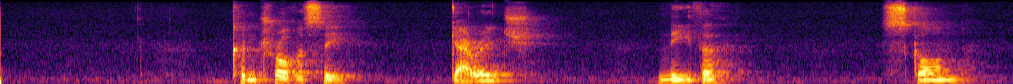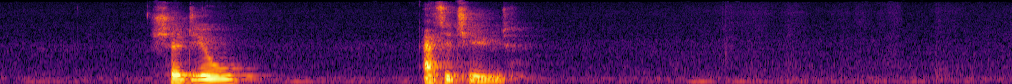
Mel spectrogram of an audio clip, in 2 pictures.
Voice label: horsham sussex male

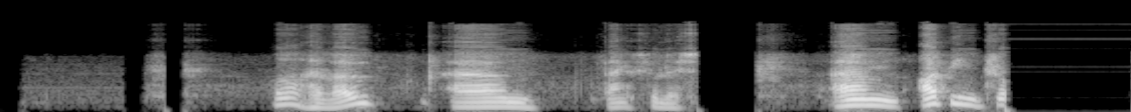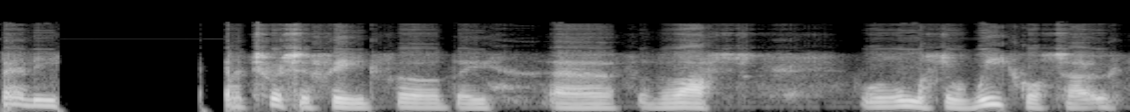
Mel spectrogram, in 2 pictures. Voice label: nokia bluetooth headset microphone test

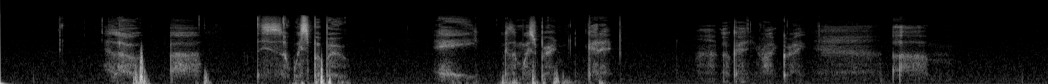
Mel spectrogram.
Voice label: whisper

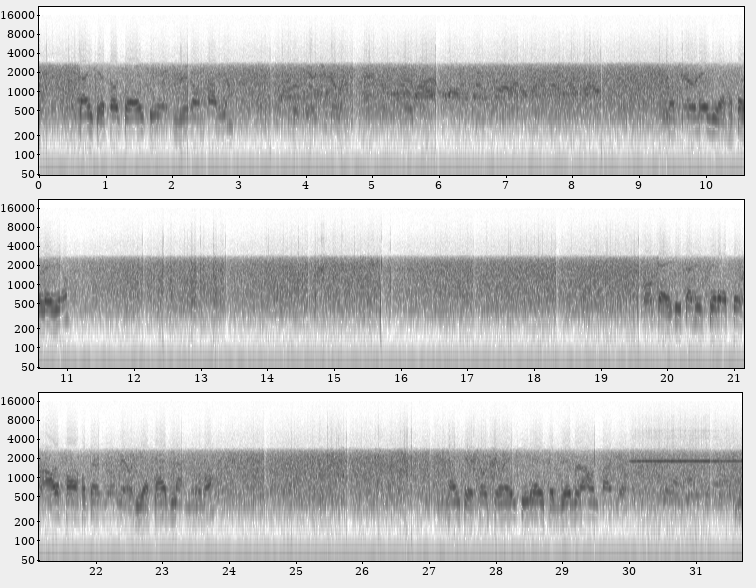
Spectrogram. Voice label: 18MHz SSB

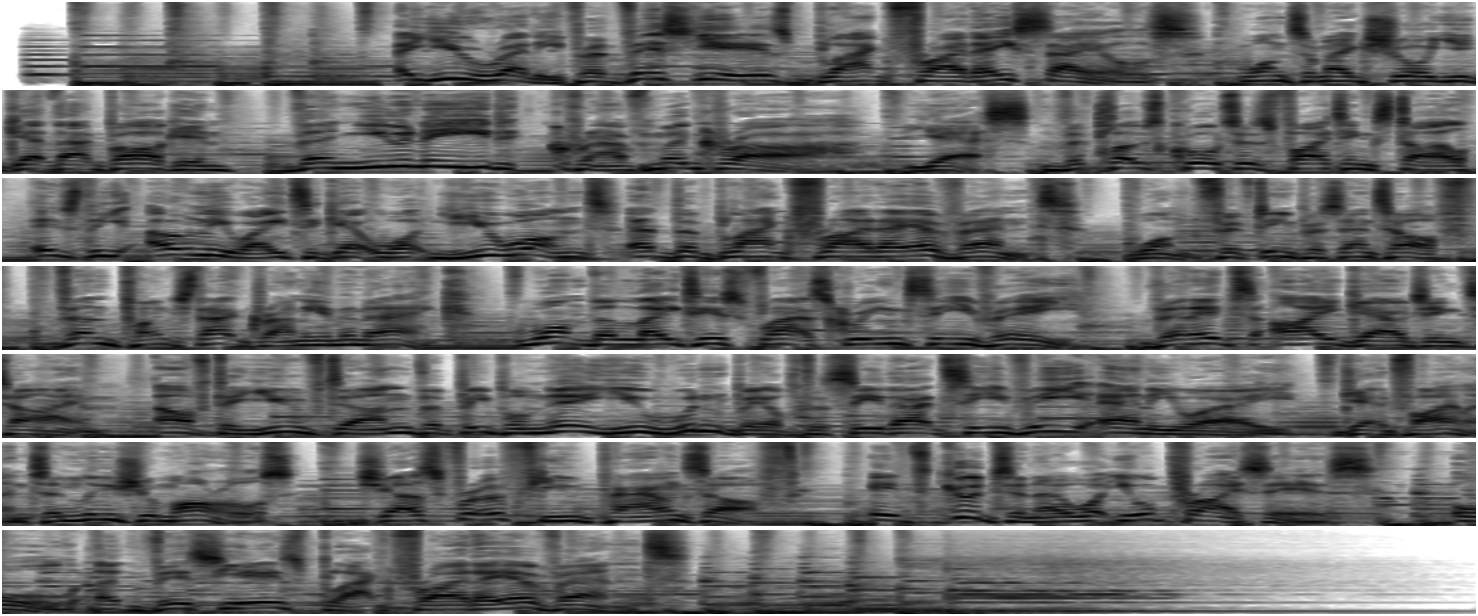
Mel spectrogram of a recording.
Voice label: advert; black friday

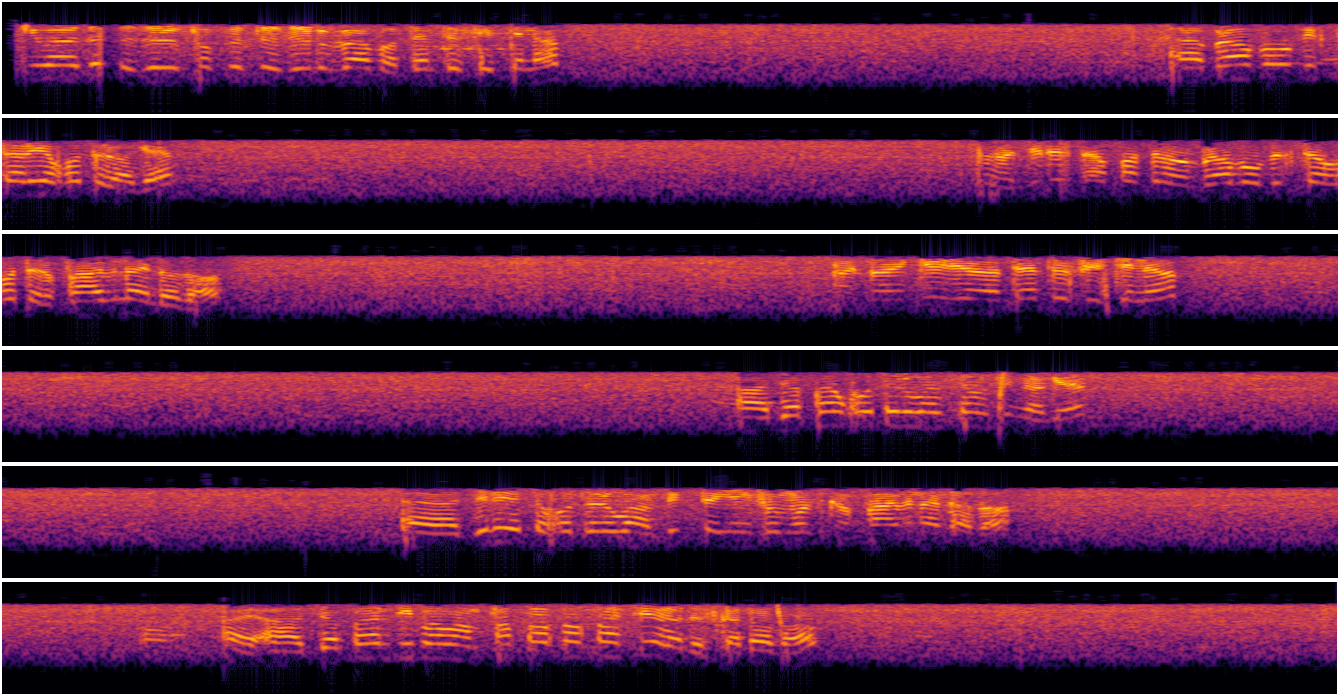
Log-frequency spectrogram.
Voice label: 18.140 MHz SSB

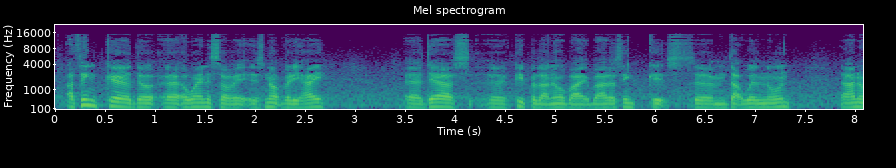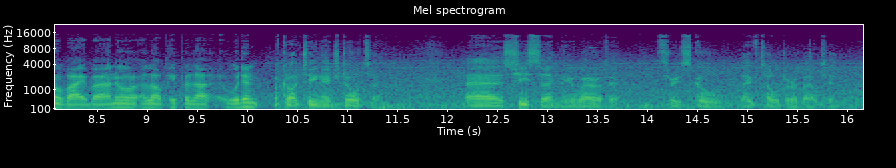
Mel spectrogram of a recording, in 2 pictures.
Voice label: vox pop; about ghb

